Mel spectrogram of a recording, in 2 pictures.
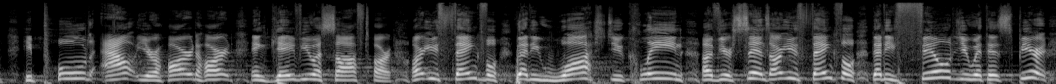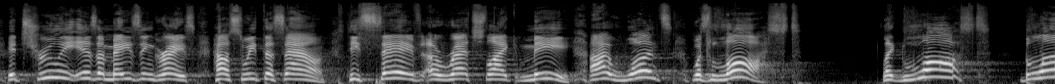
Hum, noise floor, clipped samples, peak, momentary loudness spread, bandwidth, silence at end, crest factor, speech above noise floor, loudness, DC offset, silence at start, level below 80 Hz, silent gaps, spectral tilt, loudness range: none; -61 dBFS; under 0.1%; 0 dBFS; 8 LU; 19 kHz; 0 s; 16 dB; 46 dB; -16 LUFS; under 0.1%; 0.25 s; -44 dBFS; none; -4 dB/octave; 2 LU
